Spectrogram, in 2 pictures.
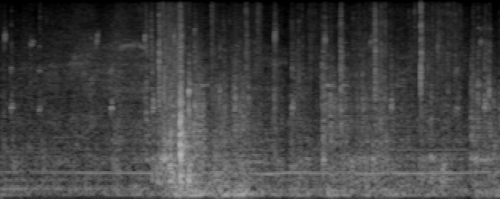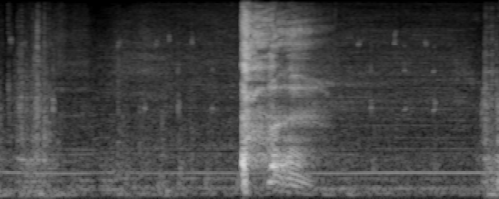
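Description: Timber crane loading logs onto a logging truck, with a steady hum from the running crane hydraulics. Logs clatter and knock as the grapple sets its bundle on the load about two seconds in, and about seven and a half seconds in there is a single sharp bang that rings off with falling tones.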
